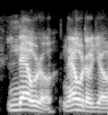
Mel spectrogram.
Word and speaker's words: Neuro Joe: Neutral Joe, Neuro, Joe. It's like Neuro Joe. neuro from the brain.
